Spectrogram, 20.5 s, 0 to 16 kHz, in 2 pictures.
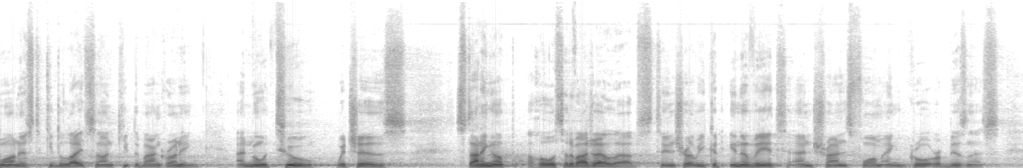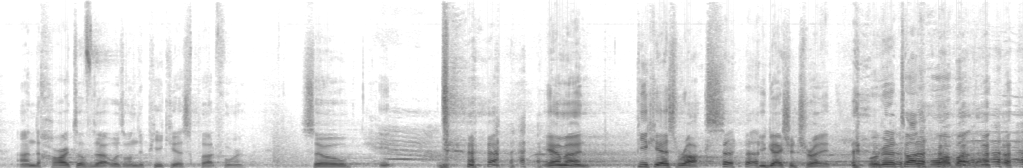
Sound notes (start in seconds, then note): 14.0 laughs; 19.9 laughs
